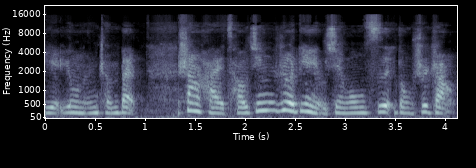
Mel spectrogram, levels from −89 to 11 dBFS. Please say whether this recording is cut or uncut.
uncut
